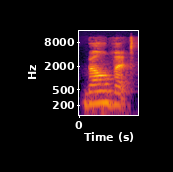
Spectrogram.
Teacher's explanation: I can actually hear that schwa sound in the second syllable.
